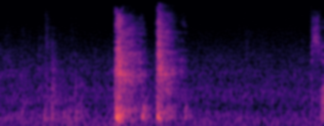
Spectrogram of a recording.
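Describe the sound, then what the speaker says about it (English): Two sharp, close coughs in quick succession, loud against a quiet room, followed by a faint rustle. "Just a little cough."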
